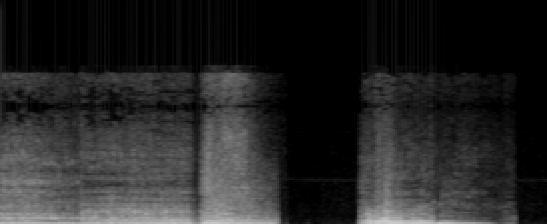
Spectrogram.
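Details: Tiger roaring: a loud, deep, rumbling roar lasting nearly three seconds with a rougher surge near its end, then a short silence and a second, shorter growling roar that fades out.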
